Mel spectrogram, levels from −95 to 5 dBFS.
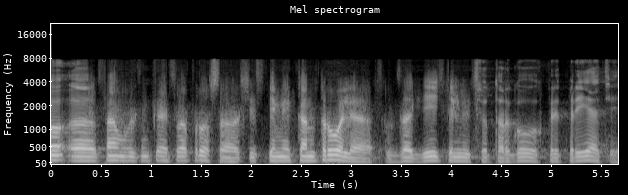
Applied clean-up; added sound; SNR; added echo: neural separator model SepFormer DNS4.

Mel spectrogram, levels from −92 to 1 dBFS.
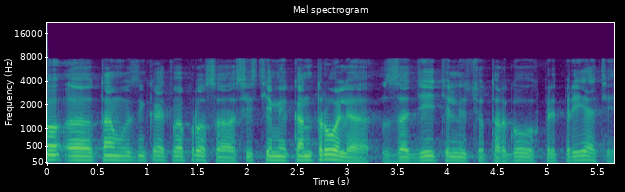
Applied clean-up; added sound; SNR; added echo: none; none; none; none.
